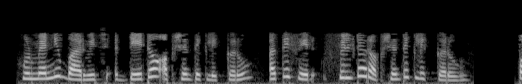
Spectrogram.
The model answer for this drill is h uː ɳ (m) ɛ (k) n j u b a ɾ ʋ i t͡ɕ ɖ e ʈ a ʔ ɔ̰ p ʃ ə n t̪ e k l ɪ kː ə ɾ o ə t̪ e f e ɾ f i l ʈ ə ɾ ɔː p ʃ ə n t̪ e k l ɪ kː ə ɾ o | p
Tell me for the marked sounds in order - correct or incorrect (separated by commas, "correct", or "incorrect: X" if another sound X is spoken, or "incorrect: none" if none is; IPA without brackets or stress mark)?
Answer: correct, incorrect: none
